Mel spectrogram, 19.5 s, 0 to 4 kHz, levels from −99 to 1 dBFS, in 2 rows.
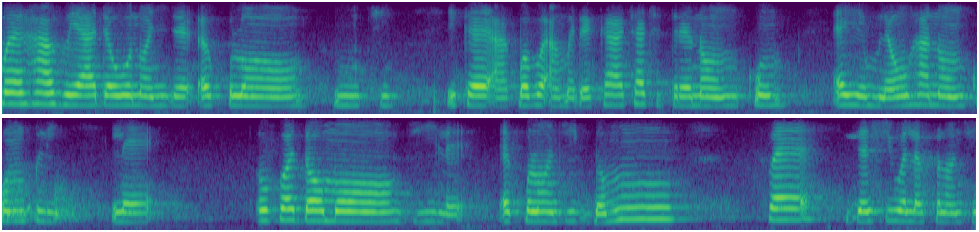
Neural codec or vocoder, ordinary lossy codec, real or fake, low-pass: none; Opus, 32 kbps; real; 3.6 kHz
